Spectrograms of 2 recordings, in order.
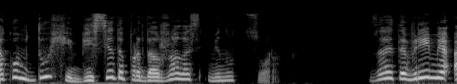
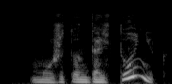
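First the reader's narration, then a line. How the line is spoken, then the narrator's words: Quiet speculation. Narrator (Russian): тихонько предположил мэтр Истран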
